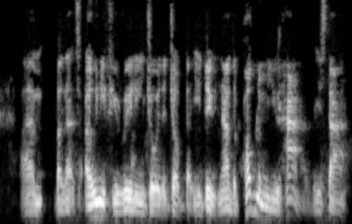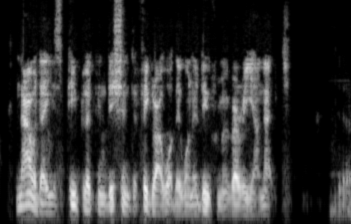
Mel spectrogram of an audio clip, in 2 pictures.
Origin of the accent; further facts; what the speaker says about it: Essex, East of England, United Kingdom; being Asian and growing up in Essex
